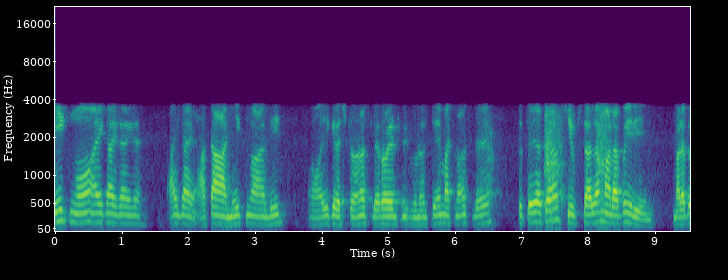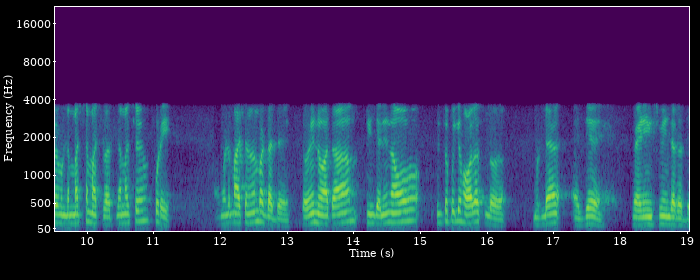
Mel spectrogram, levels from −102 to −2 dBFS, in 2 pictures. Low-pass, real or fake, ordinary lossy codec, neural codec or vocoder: 3.6 kHz; real; none; none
